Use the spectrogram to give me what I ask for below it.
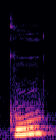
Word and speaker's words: cours: Cours. Ici le S, il est écrit de telle sorte qu'on ne le prononce pas, c'est un S muet, donc ça fait cours.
